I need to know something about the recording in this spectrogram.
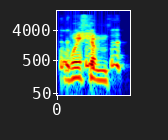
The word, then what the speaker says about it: Wycombe: Anyway, um, and there was this city called Wycombe Rye, but that's not the real, that's not how you say it. Wickham.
